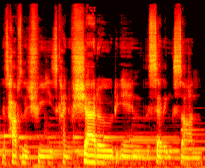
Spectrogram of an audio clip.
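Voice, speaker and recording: Tabletop game narrator, slow, measured, pausing, faint guitar backing. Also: medium pitch, little pitch movement. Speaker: game master. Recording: guitar music under the voice.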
